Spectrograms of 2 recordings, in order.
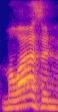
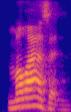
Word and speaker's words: Malazan: you remember that uh my pronunciation of malazin which I in my older videos anyone can hear me say uh Malazan which is a common enough pronunciation and I apologize and I realized that it's like Rome is Roman milaz the island where it all got started melasin right that's just the the adject adjective form of malaz right melazzin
